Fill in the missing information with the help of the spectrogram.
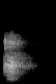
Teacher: para la pronunciación de la A española, la lengua está en una posición neutra, ni adelantada ni atrasada, lo cual lleva a caracterizarla como una vocal central, ¿no? · cuando pronunciamos A, notamos que la lengua está en posición baja.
